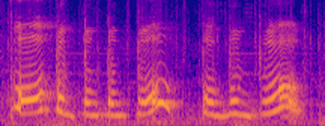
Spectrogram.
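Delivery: high clucking like a chicken.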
